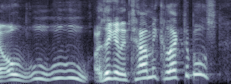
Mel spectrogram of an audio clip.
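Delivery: rising, softening thrilled oohs; excited ooh. Real, not acted. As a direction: squeal with delight. Thrilled at the numbers.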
